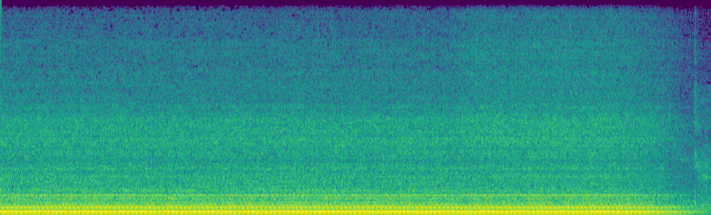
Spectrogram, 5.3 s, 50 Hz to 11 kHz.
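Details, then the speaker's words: New Champion 11000 W tri-fuel inverter generator at 75% load test; steady, even engine drone, firm low hum, no hunting or knocking, then winding down; surprisingly loud but running normally. "75% load test, which I'm actually kind of surprised it's this loud."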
